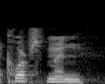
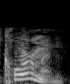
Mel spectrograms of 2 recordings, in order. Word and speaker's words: corpsman: After he said it like the third or fourth time, I think what he was trying to say was corpsman. You know, a hospital corpsman in the Navy, you know, C-O-R-P-S-M-A-N. – The S is silent.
